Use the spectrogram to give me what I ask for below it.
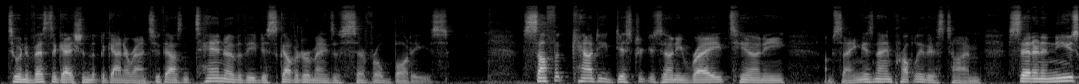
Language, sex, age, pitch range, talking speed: English, male, 30-49, 100-130 Hz, 170 wpm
